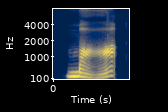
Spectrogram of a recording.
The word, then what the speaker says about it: 马: 比如妈，一声是妈妈，马，三声是 horse。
